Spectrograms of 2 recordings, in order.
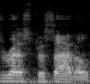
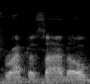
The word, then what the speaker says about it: reposado: So it's Resposado for me. I know it's Reposado, but Resposado is giving every letter, you know, its own time to shine.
